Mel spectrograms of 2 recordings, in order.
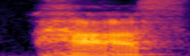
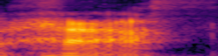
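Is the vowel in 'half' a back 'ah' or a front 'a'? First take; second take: back; front. First: The vowel is a back open 'ah' sound. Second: The vowel is a front open 'a' sound.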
